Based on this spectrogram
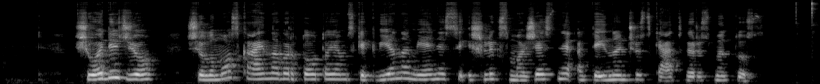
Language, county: Lithuanian, Panevėžys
